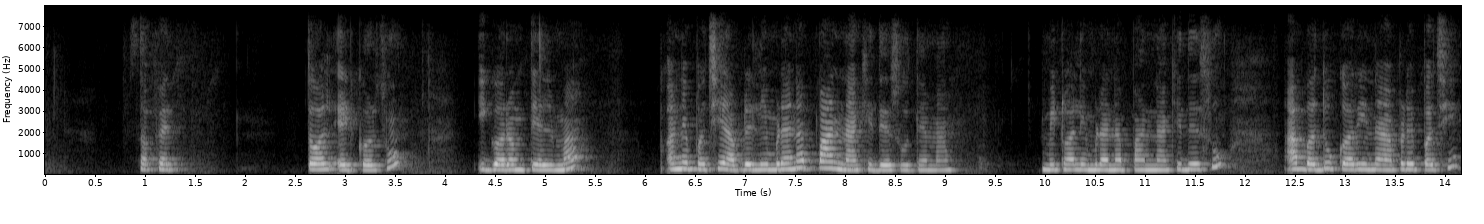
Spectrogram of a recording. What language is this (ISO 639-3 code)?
guj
